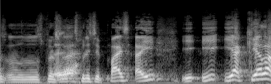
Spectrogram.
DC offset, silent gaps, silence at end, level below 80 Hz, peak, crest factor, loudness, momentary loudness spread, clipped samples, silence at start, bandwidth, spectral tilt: under 0.1%; none; 0 s; -40 dBFS; 0 dBFS; 12 dB; -12 LUFS; 6 LU; under 0.1%; 0 s; 12.5 kHz; -5.5 dB/octave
